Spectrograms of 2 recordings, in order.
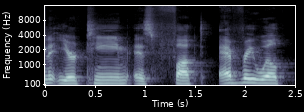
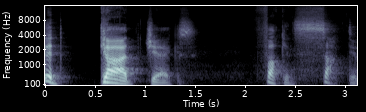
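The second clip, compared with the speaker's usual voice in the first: furious, fed-up ranting outburst; 2 semitones lower than usual. Ranting about a team after calling for the coach's firing: angry rant. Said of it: "Sound just like an angry bitch".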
